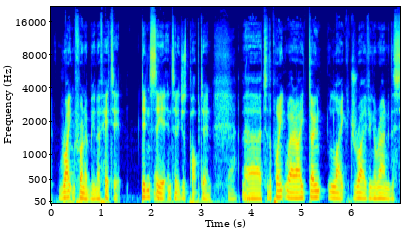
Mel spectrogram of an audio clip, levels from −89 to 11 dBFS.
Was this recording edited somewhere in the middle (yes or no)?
yes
